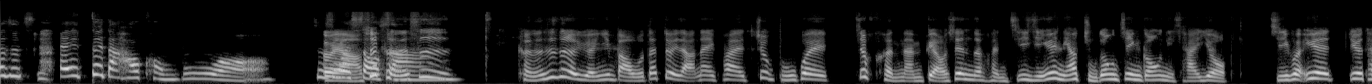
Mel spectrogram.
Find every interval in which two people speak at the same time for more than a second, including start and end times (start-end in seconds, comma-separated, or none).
3.2-4.5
